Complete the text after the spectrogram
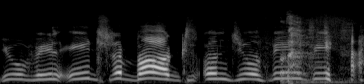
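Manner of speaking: very loud, booming, commanding tone at full volume. Showing another impression for the other speaker: Klaus Schwab impression. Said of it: "I have my Klaus Schwab".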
